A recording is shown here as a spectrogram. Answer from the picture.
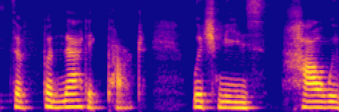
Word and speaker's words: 猴: and so we can say the curve the horn the pointed chin and also the beard and it is pronounced Yang so we can see over the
